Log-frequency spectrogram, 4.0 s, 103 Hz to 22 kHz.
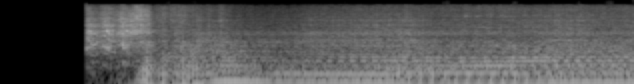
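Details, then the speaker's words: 2016 Dodge Charger SRT Hellcat (supercharged): about 30 s after startup, the engine at fast idle develops a loud-to-moderate loose metallic rattle underneath, seeming to come from under the passenger seat forward along the passenger side. Owner suspects exhaust or a vibration; two shops couldn't hear it. "Then after that, there is a loud, sometimes not so loud, rattling sound. It sounds like it's coming from basically almost right under the passenger seat, somewhere along the passenger side of the car, from the the seam of the two doors forward."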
